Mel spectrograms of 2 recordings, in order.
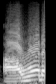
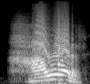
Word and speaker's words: hour: आप लोगों को तो ये पता ही होगा कि जो आवर है, हावर प्रोनाउंस नहीं करते हम लोग, आवर करते हैं, राइट।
